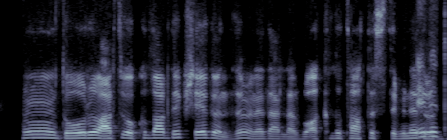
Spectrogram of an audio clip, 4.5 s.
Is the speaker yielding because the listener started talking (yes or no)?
yes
